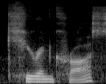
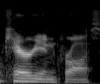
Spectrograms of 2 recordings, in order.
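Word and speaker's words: Karrion Kross: that um is it is it kieran cross how you say it oh carrion cross yeah carrion thank you now that cross came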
